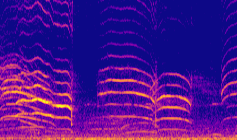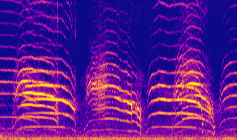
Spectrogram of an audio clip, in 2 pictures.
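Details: Five kittens waiting hungrily for their mum to come back and feed them cry in overlapping waves of high, bowed meows, some rising then dropping, with short gaps and a low background hum.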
